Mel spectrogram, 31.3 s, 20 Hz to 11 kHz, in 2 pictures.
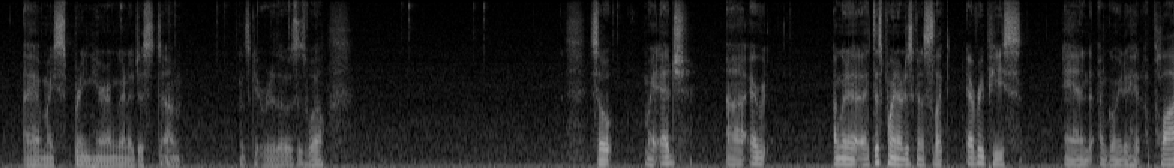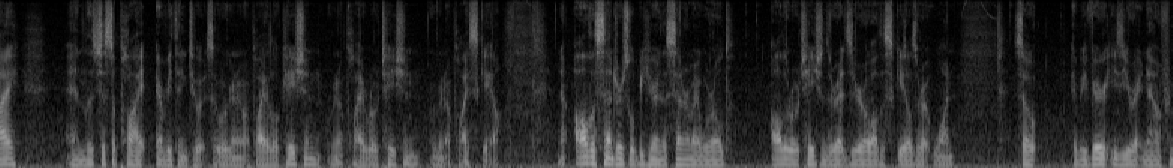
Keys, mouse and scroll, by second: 1.6 click, 2.3 right click, 3.0 shift+right click, 3.7 x, 5.4 click, 6.5 click, 7.2 z, 7.7 middle click, 8.2 right click, 8.8 shift+middle click, 11.4 a, 12.0 a, 12.2 middle click, 12.9 shift+middle click, 15.3 ctrl+a, 19.6 ctrl+a, 20.9 ctrl+a, 22.5 middle click, 25.7 right click, 29.5 right click, 29.5-30.4 scroll down 3, 29.7 middle click, 30.4 shift+right click, 30.8 shift+middle click.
